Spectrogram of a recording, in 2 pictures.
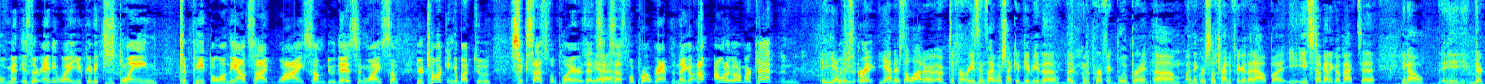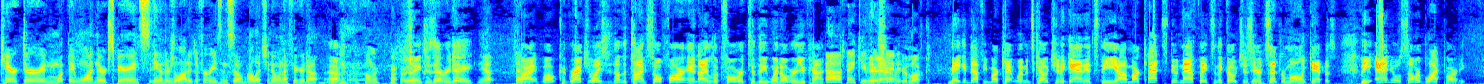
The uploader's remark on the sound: broadcast LIVE from the Marquette Athletic picnic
